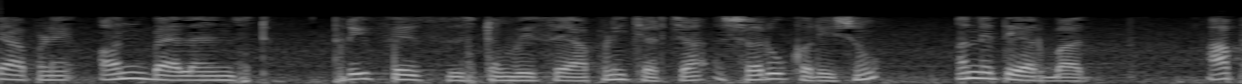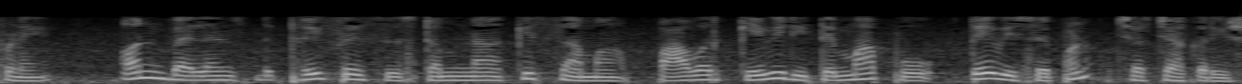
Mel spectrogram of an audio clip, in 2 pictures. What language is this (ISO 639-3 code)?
guj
